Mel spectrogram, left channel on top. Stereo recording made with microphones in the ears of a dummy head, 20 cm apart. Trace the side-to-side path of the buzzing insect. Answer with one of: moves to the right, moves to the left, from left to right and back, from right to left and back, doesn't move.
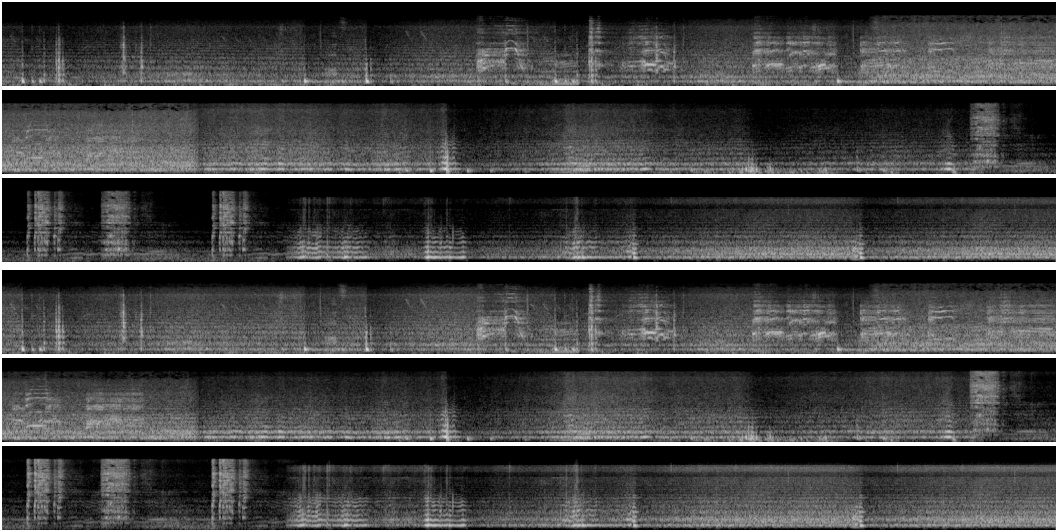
from right to left and back.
